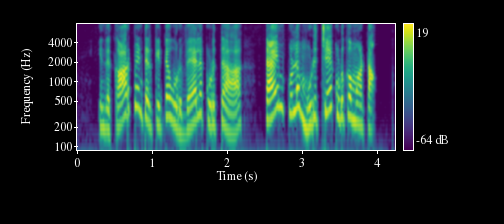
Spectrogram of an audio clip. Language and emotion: Tamil, angry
